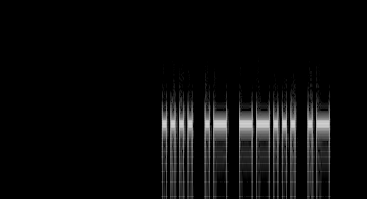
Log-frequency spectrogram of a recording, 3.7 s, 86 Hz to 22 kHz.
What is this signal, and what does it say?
Morse code, heard as a keyed tone, about 28 wpm, 700 Hz. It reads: HA7A
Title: DXCC-100 Call Signs - 4 Characters - Repeated 3x - 28wpm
